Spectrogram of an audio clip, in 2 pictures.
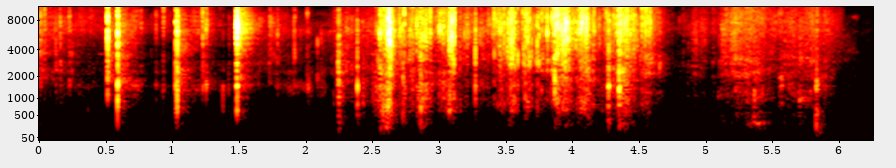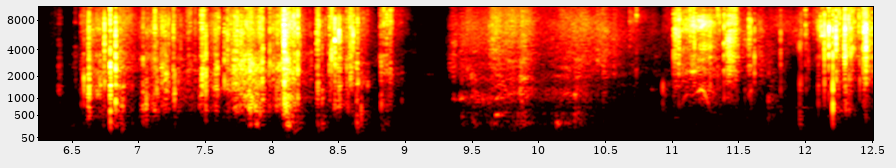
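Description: Crinkling and tearing of card-box packaging as a sealed hobby box of hockey cards is opened and a foil card pack is taken out, in three bursts of crackling with short pauses between.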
